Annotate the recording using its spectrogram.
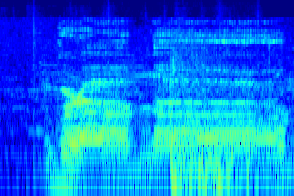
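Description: A deep, drawn-out voiced grunt from the golem in response to an order, starting about half a second in. Heavy thuds set in a little later under it.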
